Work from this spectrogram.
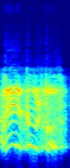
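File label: Italian bomb success mood med, speech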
